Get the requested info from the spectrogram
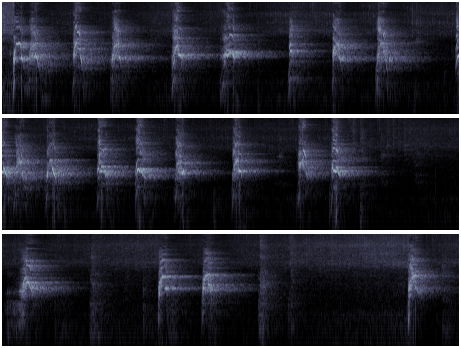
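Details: A Miniature Pinscher, Gina, gives sharp, high barks in quick succession, with a brief pause partway through, while chasing a Hexbug Scarab toy she seems to treat as an intruder.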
